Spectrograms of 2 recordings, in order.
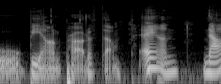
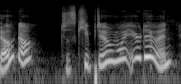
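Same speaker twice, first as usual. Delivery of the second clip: high-pitched, hushing reassurance; imitating encouraging nurses; nurses' gentle encouragement. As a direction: wave her on in a much higher voice. Nurses encouraging the mom, retold.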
